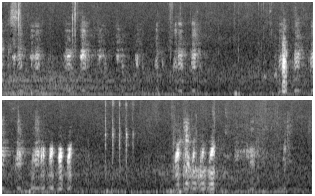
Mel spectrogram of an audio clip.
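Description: Small flock of white domestic drakes giving soft, quiet quacks in three short runs of quick calls. These are the low calls typical of male ducks, unlike the loud quack of a female.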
